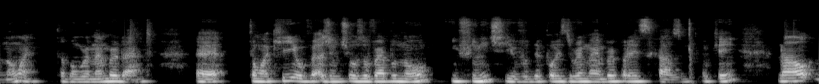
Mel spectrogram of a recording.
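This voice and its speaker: A man's voice: mid-range voice, mellow, slightly rough. Brazilian man teaching English grammar. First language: Portuguese. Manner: explains in Portuguese, reads English examples slowly. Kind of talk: online English grammar lesson.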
